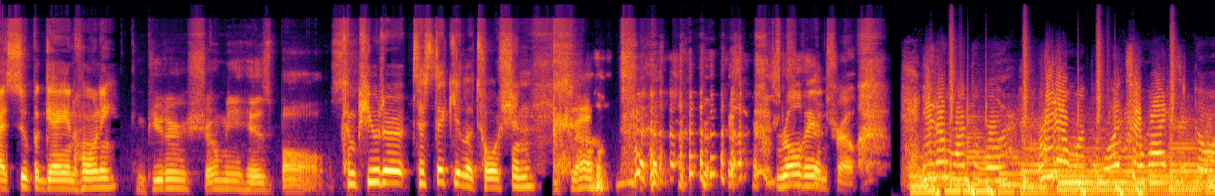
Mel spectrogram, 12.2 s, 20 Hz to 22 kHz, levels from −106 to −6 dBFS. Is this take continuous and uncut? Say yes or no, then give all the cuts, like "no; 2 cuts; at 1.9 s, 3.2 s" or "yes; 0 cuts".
no; 3 cuts; at 1.3 s, 5.6 s, 8.9 s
